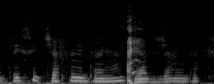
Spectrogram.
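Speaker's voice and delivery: soft muttering under the breath. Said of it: "all the people behind us muttering".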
